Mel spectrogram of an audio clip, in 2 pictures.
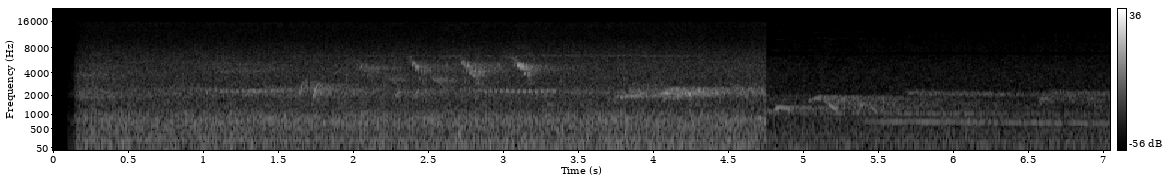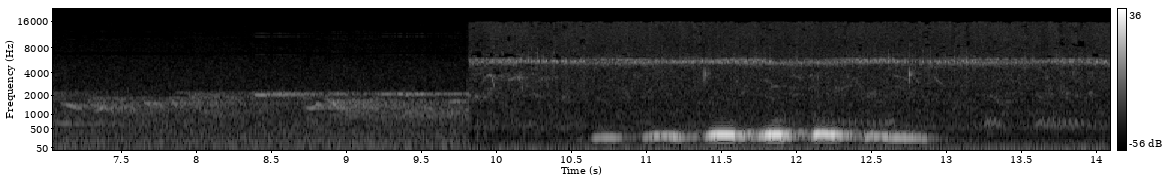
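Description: Bird calls from three spliced recordings: first high chirps over a noisy background, then a run of mid-pitched calls, then a rapid series of low owl hoots, the loudest part, over a steady high whine.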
